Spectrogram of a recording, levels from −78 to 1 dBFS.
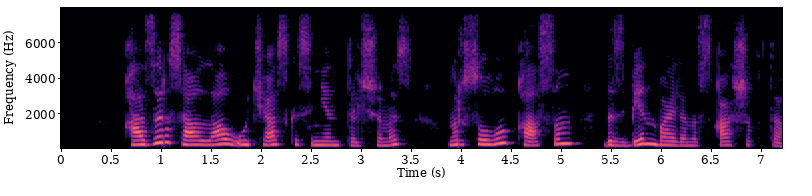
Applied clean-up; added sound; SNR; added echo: none; none; none; none.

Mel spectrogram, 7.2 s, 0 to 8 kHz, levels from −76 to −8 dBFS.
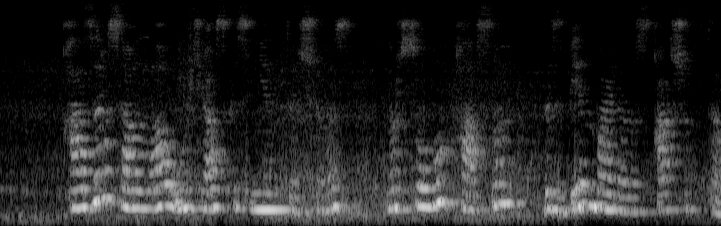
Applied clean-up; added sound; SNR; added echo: none; Vehicle; 17 dB; reverberation time 0.6 s.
